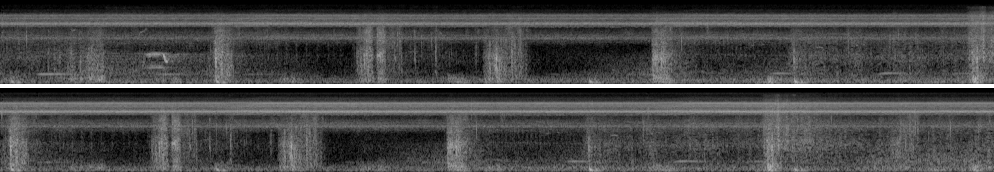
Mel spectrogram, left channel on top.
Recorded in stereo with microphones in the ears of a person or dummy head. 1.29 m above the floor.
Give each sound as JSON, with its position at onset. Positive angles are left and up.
{"t": 0.0, "sound": "an insect", "side_deg": -65, "distance_m": 6.0}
